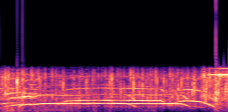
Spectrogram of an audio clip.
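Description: Children cheering and yelling, with high-pitched yells that rise and are held for over a second before falling off near the end.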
